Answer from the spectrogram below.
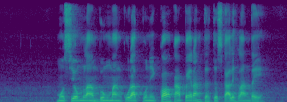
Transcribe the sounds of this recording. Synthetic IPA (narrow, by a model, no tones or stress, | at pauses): musiʊmlambʊŋmaŋkuɾat̪̚punikɔkapɛɾaŋd̪̥a̤d̪̥ɔ̤skalɪhlant̪ɛ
